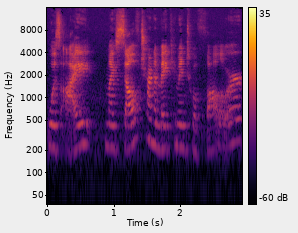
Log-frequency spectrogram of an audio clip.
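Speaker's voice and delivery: normal talking voice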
